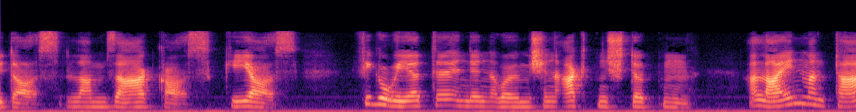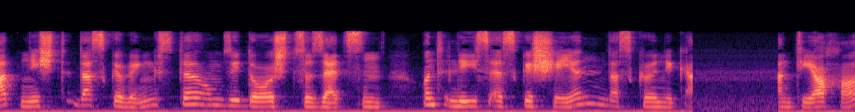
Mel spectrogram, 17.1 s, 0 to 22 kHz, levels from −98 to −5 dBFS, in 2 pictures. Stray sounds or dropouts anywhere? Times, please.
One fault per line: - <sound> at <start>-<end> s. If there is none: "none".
none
